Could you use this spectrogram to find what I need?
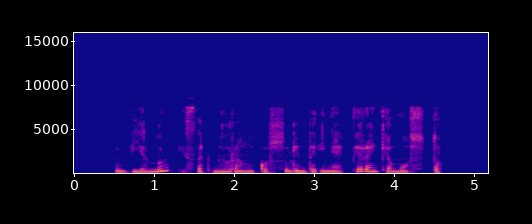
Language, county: Lithuanian, Vilnius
